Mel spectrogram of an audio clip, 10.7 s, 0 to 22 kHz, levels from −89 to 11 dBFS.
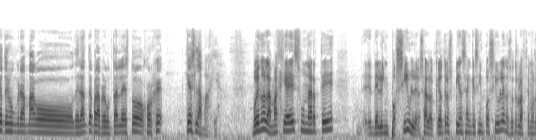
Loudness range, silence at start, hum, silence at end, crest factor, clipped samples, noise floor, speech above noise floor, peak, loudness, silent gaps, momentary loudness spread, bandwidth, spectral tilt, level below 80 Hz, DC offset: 4 LU; 0 s; none; 0 s; 18 dB; under 0.1%; -49 dBFS; 26 dB; -6 dBFS; -23 LUFS; none; 10 LU; 10 kHz; -5.5 dB/octave; -52 dBFS; under 0.1%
